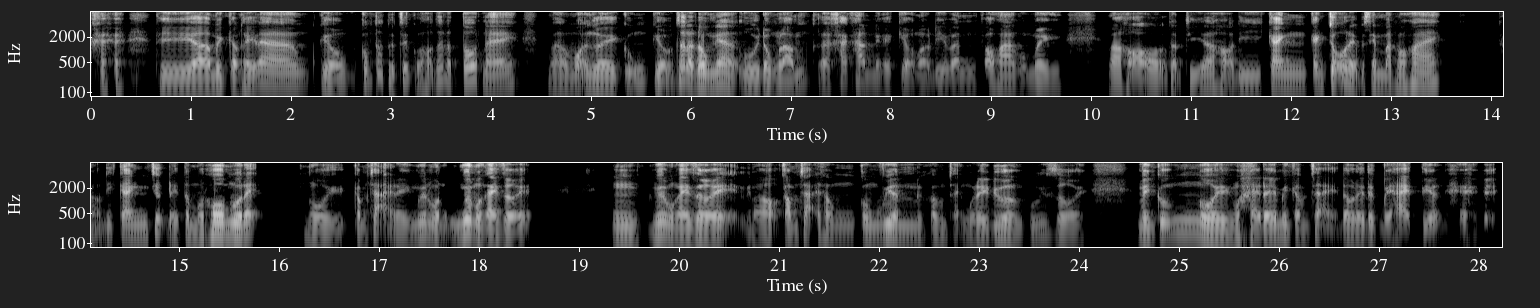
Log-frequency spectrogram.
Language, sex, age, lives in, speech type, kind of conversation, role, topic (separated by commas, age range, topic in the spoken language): Vietnamese, male, 25-29, Vietnam, conversation, unstructured, none, Bạn thích tham gia lễ hội nào nhất trong năm?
